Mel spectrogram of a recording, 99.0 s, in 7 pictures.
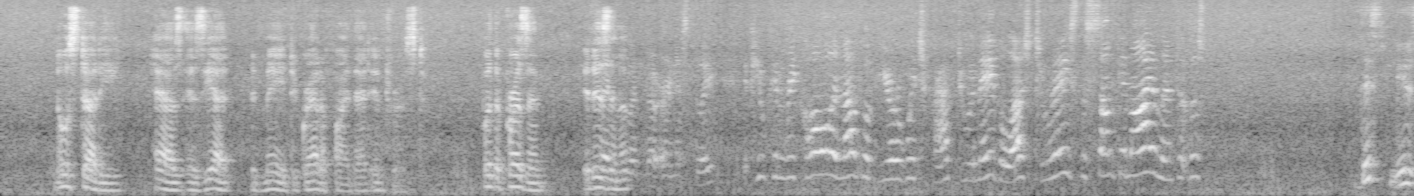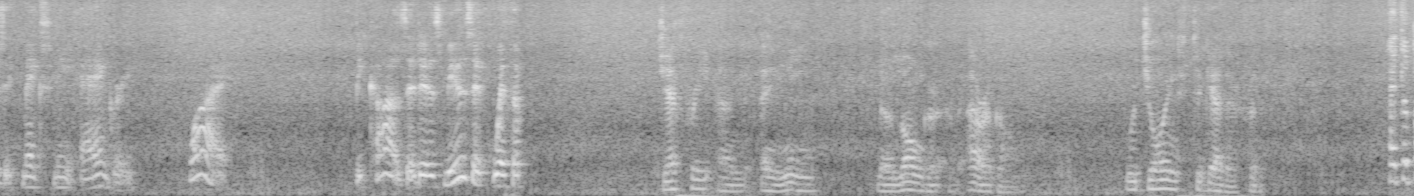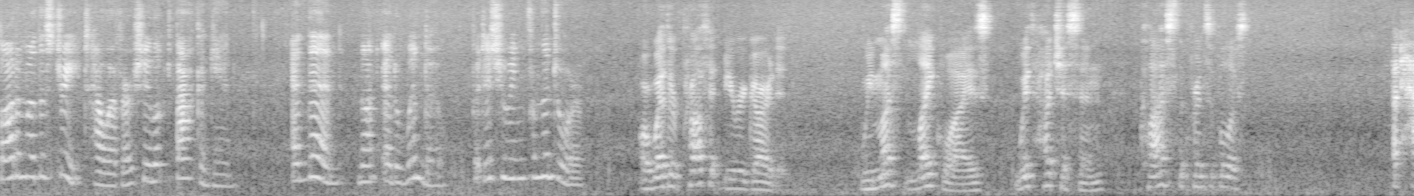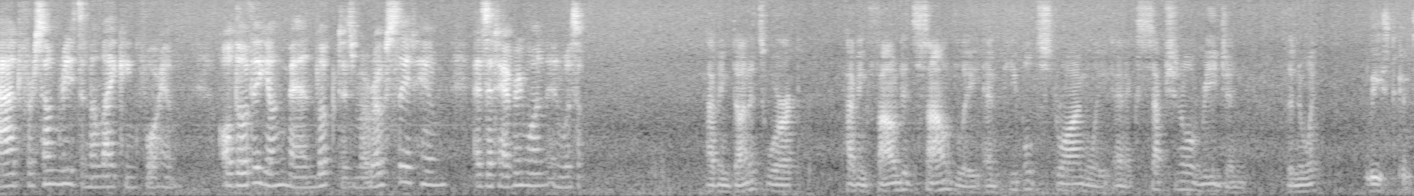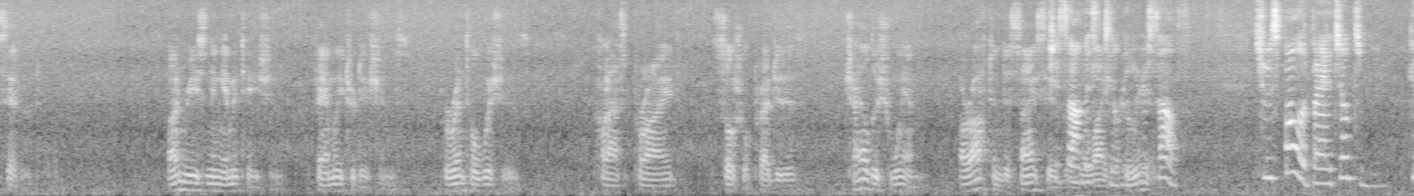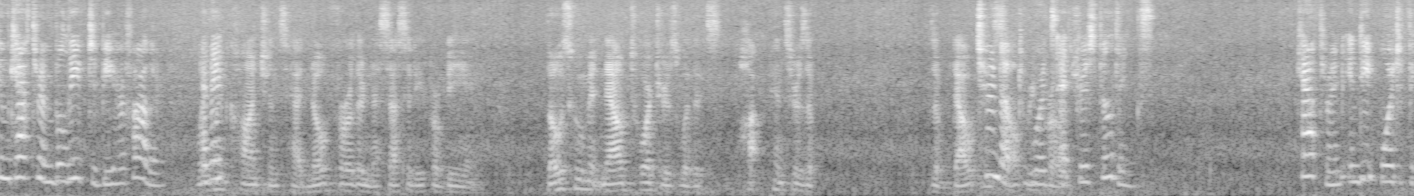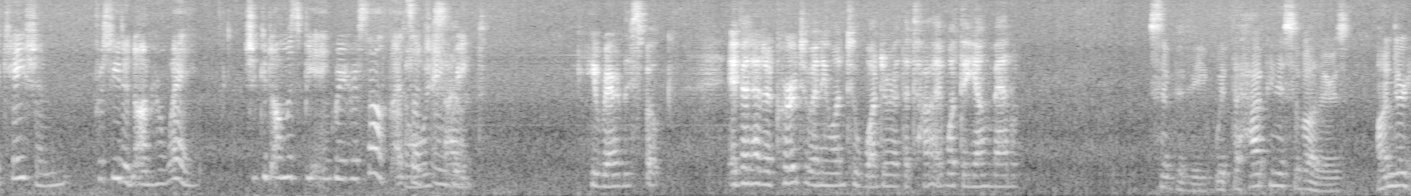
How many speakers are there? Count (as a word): nine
